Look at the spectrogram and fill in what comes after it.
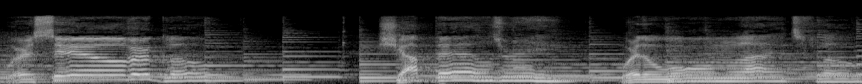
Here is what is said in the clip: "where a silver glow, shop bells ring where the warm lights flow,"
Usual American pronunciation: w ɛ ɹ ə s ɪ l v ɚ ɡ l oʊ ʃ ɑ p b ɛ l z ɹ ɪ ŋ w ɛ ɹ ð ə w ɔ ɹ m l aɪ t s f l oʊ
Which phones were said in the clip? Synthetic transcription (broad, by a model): w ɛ ɹ s ɪ l v ɚ ɡ l oʊ ʃ ɑ p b ɛ l z ɹ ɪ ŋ w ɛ ɹ ð ə w ɔ ɹ m l aɪ t s f l oʊ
